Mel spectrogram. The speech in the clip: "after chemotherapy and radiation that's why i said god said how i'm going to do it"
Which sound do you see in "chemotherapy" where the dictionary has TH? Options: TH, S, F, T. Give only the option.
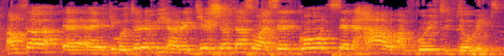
T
